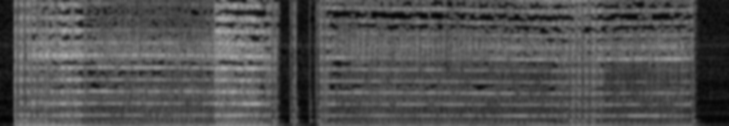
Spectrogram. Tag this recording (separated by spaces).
electro riser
